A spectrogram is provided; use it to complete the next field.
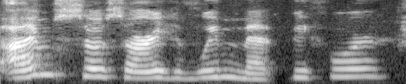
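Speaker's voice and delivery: feigned innocent ignorance, slow and falsely polite. Suggesting what to say to someone who ghosted: acting fake innocent. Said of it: "you need to be like".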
